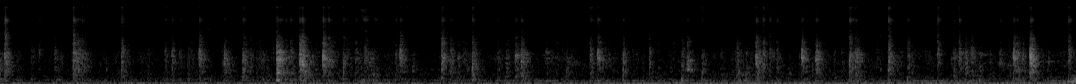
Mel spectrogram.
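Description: Quiet, irregular clicks and rustles of hair being combed and barber tools being handled, over a faint low hum.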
